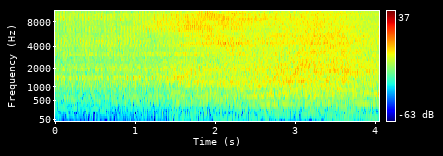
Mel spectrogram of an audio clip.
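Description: Car engine revved up from idle: the engine speed rises over the first couple of seconds and then holds at higher revs.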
